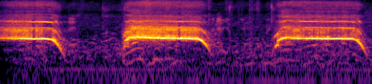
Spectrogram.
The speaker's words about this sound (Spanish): hoy, se abría una tienda física, ya no por internet, una tienda física en París. Que hoy ha sido recibida así, entre protestas que gritaban hay que proteger a los menores y no a China.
